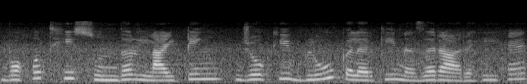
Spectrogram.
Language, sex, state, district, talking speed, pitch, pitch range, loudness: Hindi, female, Punjab, Fazilka, 150 wpm, 215 Hz, 200-245 Hz, -18 LUFS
